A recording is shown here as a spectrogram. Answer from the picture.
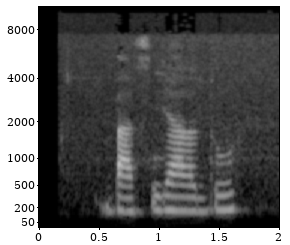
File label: "bas yardo", Mooré; trust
